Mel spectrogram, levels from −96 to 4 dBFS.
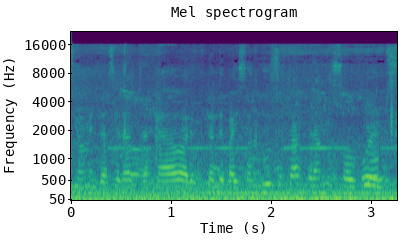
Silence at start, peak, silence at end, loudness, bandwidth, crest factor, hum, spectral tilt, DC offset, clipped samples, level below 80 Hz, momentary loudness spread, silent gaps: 0 s; -6 dBFS; 0 s; -21 LUFS; 16.5 kHz; 14 dB; none; -7 dB/octave; under 0.1%; under 0.1%; -24 dBFS; 3 LU; none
